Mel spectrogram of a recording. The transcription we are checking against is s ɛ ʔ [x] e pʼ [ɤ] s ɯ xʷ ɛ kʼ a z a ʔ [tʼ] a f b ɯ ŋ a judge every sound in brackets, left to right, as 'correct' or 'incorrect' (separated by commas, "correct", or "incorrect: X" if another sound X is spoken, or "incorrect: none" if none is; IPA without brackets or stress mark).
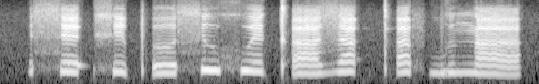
correct, correct, correct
